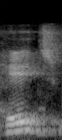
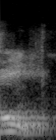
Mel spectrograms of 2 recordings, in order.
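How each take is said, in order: First: The letter name starts with an h sound. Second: The letter name starts with a vowel sound. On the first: Some British speakers say it this way. The speaker calls it wrong. "কোনো কোনো British বা ব্রিটিশের কিছু অংশ তারা হেইচ বলে" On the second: Most speakers say it this way. The speaker calls it right. "আমরা এইচই বলবো, আমরা আর হেইচ বলবো না"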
